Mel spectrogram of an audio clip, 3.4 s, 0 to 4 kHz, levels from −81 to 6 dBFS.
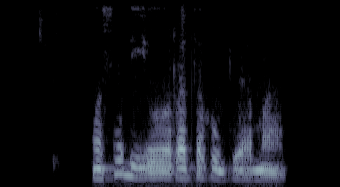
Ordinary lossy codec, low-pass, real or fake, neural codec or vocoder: Opus, 16 kbps; 3.6 kHz; real; none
